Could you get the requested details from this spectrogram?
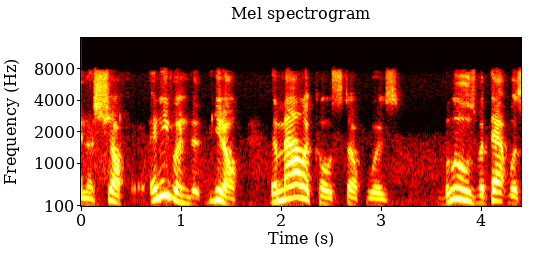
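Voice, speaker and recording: The speaker talks at a moderate pace with a Mississippi accent. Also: man. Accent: US Southern (Mississippi). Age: 60s. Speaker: blues musician. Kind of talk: interview.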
